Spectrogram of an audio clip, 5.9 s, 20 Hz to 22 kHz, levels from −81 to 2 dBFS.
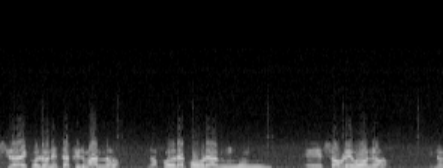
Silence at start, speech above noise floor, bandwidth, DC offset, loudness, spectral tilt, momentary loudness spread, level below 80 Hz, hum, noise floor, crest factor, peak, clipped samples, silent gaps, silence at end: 0 s; 28 dB; 10 kHz; under 0.1%; -24 LUFS; -5 dB/octave; 14 LU; -62 dBFS; none; -52 dBFS; 14 dB; -12 dBFS; under 0.1%; none; 0 s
